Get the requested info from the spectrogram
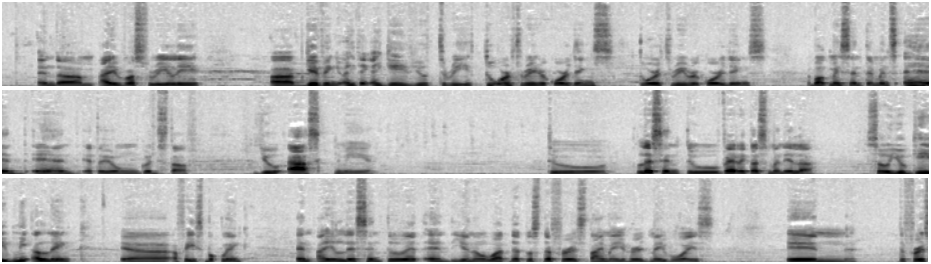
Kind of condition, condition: fault, sounds in the background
